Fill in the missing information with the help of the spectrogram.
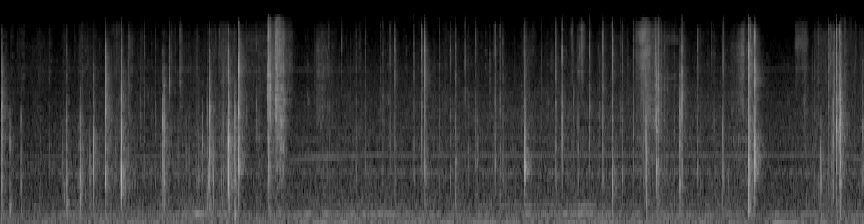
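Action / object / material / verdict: shake / plastic bag of sugar-coated almonds / plastic / none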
